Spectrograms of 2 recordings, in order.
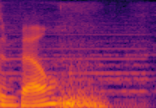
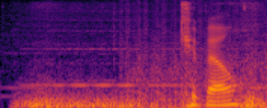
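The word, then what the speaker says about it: Cybele: I can pronounce it I think it's cibele q Bell but I've always thought of it with a soft C and they had these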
